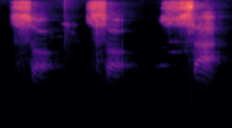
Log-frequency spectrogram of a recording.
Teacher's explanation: lidah bagian depan yang paling depan itu menyentuh daripada gigi seri bagian bawah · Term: huruf sah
